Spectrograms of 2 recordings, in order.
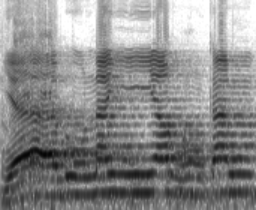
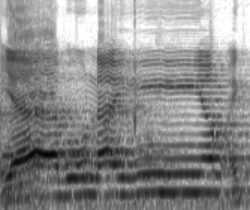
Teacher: ya yang bertasydid jangan ditekan lama-lama ya. Ya bunayya kam, bukan ya bunayya, kelamaan.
